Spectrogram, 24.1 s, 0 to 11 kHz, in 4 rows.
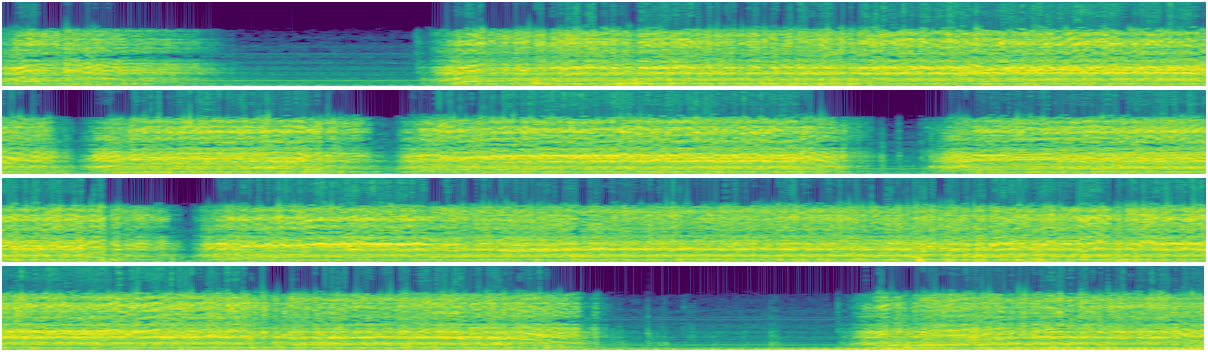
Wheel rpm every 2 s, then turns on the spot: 20, 150, 210, 140, 170, 130, 140, 220, 230, 220, 100, 130.
none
